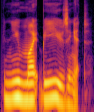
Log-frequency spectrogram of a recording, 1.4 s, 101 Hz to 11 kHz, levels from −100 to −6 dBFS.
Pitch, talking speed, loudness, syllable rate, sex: 165 Hz, 255 wpm, -16 LUFS, 5.4 syllables/s, female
